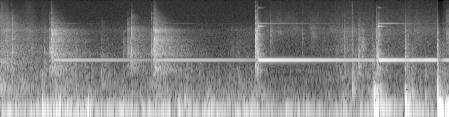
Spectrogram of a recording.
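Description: Doorbell ringing: a steady bell tone struck about four times, roughly every two seconds, with the later strikes louder.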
